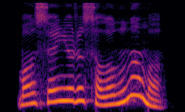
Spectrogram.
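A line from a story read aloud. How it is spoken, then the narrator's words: Stunned manager exclaiming. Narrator (Turkish): diye haykırdı afallayan müdür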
